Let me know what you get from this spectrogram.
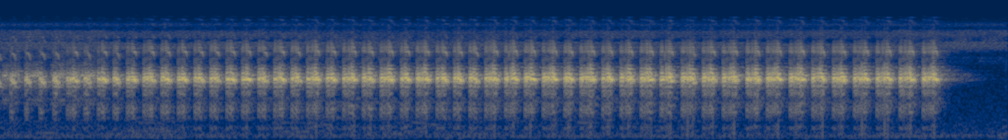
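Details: One frog gives a sustained series of fast, regular nasal pulses, loud and even, for about seven seconds, ending sharply into near silence.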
